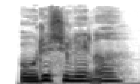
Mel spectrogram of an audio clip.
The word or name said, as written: ottecylindret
